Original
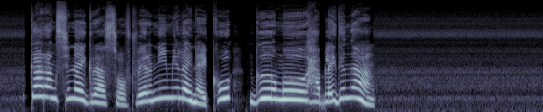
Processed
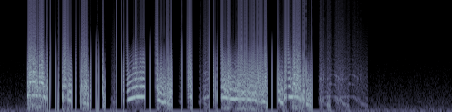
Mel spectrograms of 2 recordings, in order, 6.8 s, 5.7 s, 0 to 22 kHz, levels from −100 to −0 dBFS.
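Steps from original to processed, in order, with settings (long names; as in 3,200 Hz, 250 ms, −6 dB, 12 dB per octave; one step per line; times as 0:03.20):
partials spread apart or drawn together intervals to 117%
gain on a spectral selection 0:01.70–0:02.28, 440–5,700 Hz −23 dB
tempo change 1.2×
comparator with hysteresis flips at −35 dBFS
dynamic equaliser 1,500 Hz, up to +5 dB, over −42 dBFS, Q 0.82
repeating echo 232 ms, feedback 44%, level −23.5 dB
downward compressor, threshold −32 dBFS, peak gain reduction 4 dB
background noise brown −76 dBFS
saturating transformer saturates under 2,300 Hz
level +8.5 dB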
